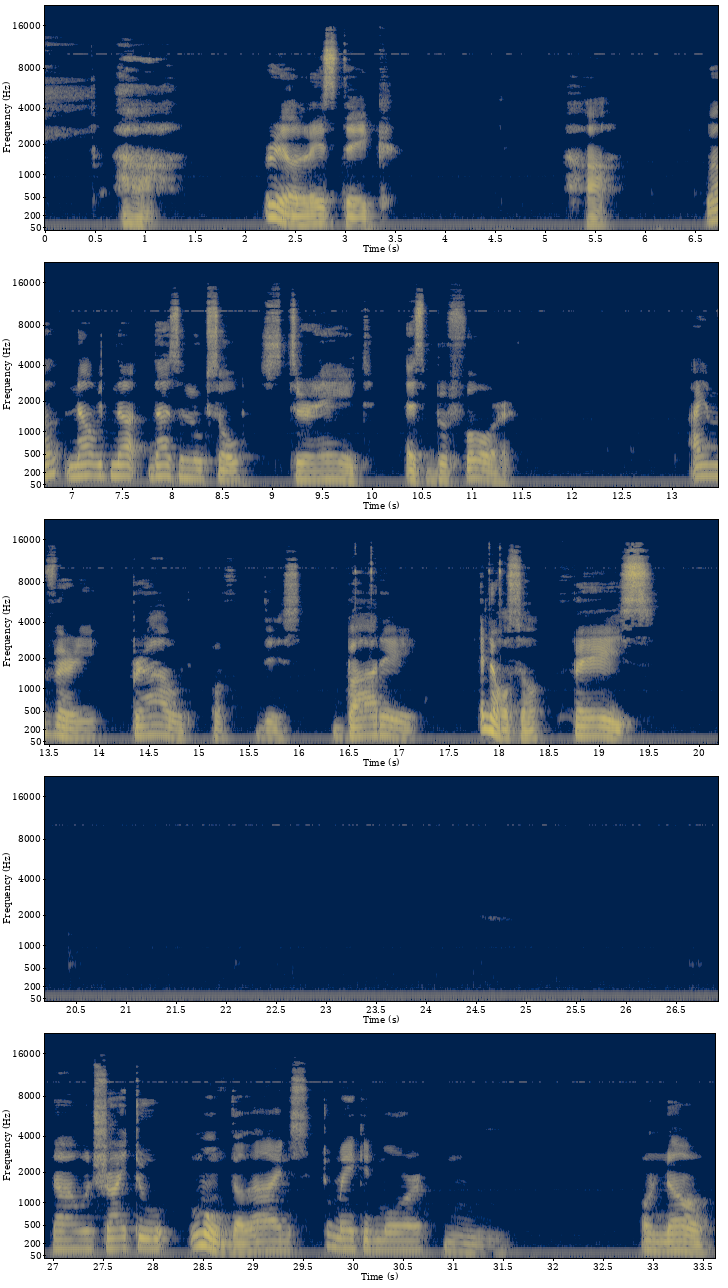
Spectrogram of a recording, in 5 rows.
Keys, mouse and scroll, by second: 1.9-4.1 right drag, 2.9-4.7 drag, 4.7-5.9 middle drag, 10.5-13.3 middle drag, 14.1-18.1 middle drag, 17.5 KP_5, 17.9 KP_1, 18.4 KP_3, 23.0 z, 25.2 c, 28.5-32.1 middle drag, 32.1-33.6 drag, 32.8 c.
